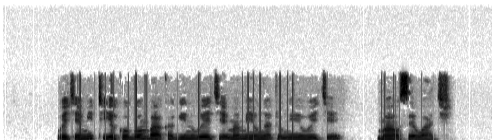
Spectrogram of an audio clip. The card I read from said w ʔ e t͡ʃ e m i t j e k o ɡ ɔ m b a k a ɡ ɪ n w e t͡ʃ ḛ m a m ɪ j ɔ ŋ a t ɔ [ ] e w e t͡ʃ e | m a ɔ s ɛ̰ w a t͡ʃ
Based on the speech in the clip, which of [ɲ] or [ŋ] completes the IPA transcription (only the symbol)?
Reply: ŋ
